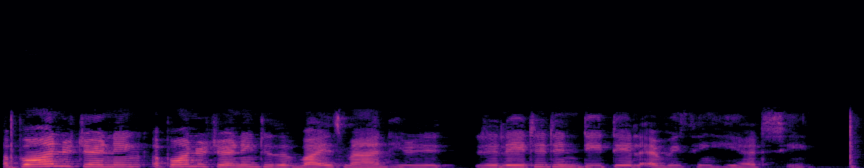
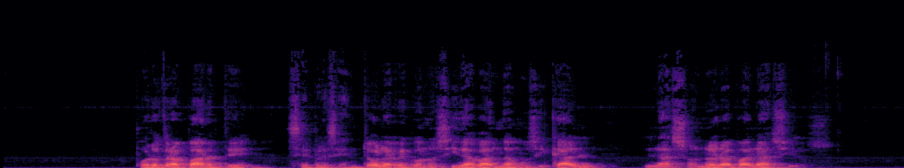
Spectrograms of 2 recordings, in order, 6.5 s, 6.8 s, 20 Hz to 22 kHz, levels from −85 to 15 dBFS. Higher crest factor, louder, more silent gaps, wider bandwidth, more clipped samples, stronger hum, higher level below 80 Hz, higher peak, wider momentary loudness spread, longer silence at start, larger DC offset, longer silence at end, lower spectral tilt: about the same, 20 dB vs 18 dB; second, -31 LUFS vs -26 LUFS; neither; second, 8.2 kHz vs 13 kHz; neither; neither; second, -78 dBFS vs -62 dBFS; second, -12 dBFS vs -8 dBFS; about the same, 17 LU vs 16 LU; second, 0 s vs 1.05 s; neither; second, 0.05 s vs 0.8 s; second, -3 dB/octave vs -7.5 dB/octave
